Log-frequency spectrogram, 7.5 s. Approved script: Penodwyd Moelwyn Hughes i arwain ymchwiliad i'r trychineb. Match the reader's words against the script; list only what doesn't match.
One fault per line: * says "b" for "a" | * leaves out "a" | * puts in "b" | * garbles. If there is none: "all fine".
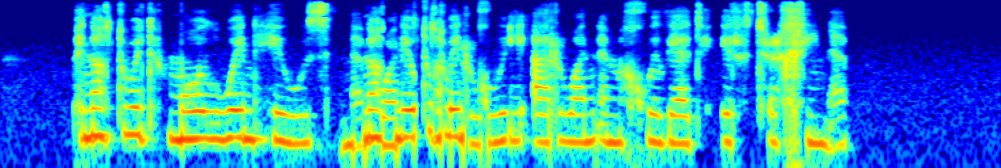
* garbles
